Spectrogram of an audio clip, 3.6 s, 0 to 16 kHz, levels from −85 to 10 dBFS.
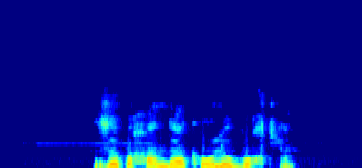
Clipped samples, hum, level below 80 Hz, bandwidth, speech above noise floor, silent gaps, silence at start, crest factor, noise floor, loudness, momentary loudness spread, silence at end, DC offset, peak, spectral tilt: under 0.1%; none; -62 dBFS; 6.6 kHz; 55 dB; none; 0.95 s; 18 dB; -79 dBFS; -24 LUFS; 17 LU; 0.7 s; under 0.1%; -8 dBFS; -9 dB/octave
